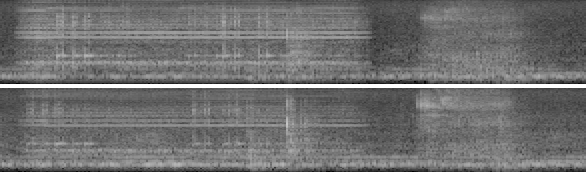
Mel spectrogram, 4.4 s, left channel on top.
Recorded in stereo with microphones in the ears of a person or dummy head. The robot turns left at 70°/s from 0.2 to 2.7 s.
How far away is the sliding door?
About 10 m.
